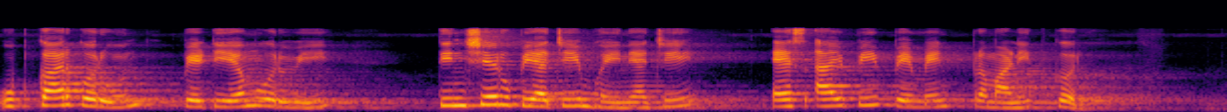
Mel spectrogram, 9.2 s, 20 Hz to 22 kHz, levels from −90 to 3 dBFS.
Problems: background sounds at intervals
